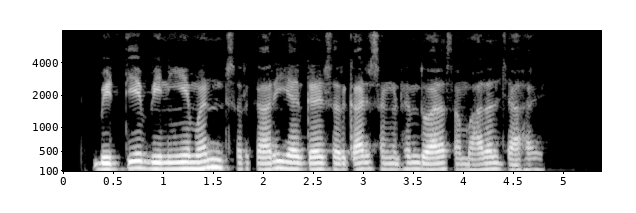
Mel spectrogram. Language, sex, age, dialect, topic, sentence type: Magahi, male, 18-24, Southern, banking, statement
